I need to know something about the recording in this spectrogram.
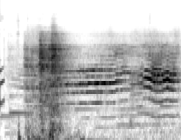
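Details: Hungry house cat that has begged for food all afternoon; a long drawn meow with a thump and rustling at its start and a wavering rise toward the end.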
